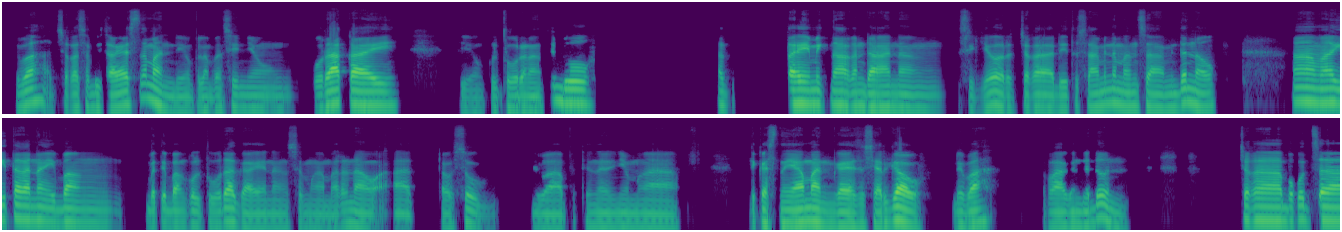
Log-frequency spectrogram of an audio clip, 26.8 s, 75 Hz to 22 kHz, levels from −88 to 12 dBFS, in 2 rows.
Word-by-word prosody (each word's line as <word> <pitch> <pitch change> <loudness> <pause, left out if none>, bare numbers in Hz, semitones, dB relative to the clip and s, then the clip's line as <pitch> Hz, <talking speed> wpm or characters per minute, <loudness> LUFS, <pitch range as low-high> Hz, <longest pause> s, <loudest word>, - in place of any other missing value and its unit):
di 110 - -5
ba, 140 0 0
at 95 - -20
saka 105 -1 -5
sa 105 - -9
Visayas 105 +4 0
naman 120 - 0
di 90 - -7
mo 90 - -9
pinapansin 95 +2 -8
yung 100 0 -8 0.4
Boracay 120 +1 +6 0.7
yung 85 -1 -14
kultura 95 +1 -5
ng 95 -1 -3
Cebu. 135 -5 +1 1.2
At - - -6 0.6
tahimik 130 -2 +5
na 120 -1 +4
kagandahan 110 -2 +2
ng 105 -1 -4 0.4
Siquijor 100 +1 -3
at - - -38
saka 105 -1 0
dito 100 -1 -6
samin 110 +5 -2
naman 115 -3 -2
sa 105 -3 -1
Mindanao, 110 0 -1 0.8
ah, 145 -1 +4
makakita 135 -1 +4
ka - - +7
ng 125 -2 +1
ibang 110 -1 +2 0.6
iba't 105 - -5
ibang 100 -2 -2
kultura 100 +3 0
gaya 85 -3 -3
ng 85 -1 -10
sa 90 - -12
mga 85 -1 -9
Maranao 90 +1 -4 0.2
at 85 -1 -5 0.2
Tausug 85 0 -6 0.4
di 90 - -12
ba 85 -1 -3
pati 90 - -19
na 90 0 -6
rin 90 0 -7
yung 90 -1 -7
mga 85 -2 -5 0.7
likas - - -2
na 105 - -2
yaman, 110 -2 +5
gaya 95 -1 +4
sa 95 - -7
Siargao 105 0 +5 0.2
di 95 0 -6
ba 105 +4 0 0.5
napakaganda 95 +1 -2
dun. 125 -3 0 1.2
Tsaka 125 -1 +4
bukod 120 -1 -2
sa 125 - +5
105 Hz, 145 wpm, -23 LUFS, 95-120 Hz, 1.2 s, ka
